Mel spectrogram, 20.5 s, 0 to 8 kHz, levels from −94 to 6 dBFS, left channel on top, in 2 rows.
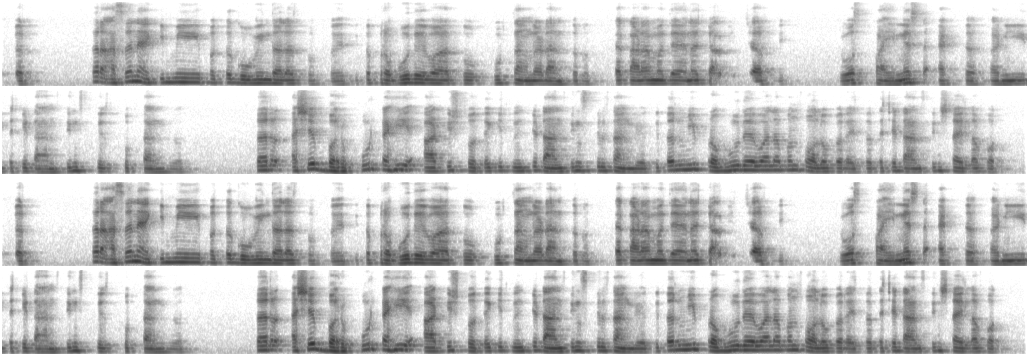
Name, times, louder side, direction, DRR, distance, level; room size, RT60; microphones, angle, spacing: voice 1, 0.9-3.4 3.8-5.9 6.1-7.2 7.5-7.6 8.4-11.3 11.7-12.1 12.8-20.2, right 2 dB, 30° right, 12 dB, 0.5 m, -26 dB
7.7 x 5.6 x 5.4 m, 0.37 s
head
